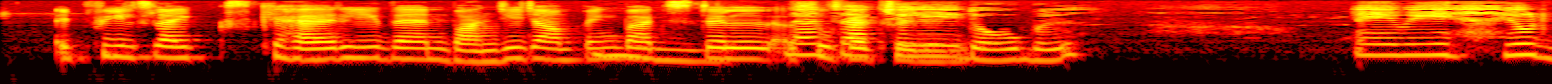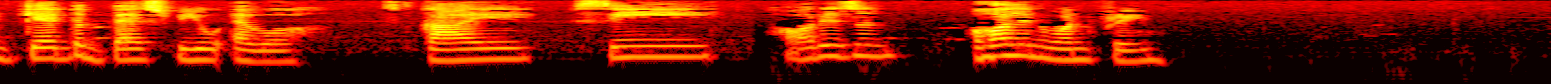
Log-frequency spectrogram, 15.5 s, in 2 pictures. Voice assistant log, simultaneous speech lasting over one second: present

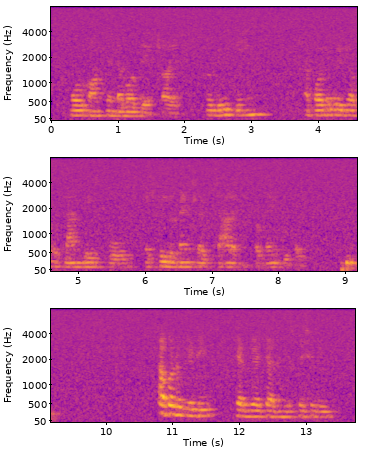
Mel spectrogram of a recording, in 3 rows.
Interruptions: none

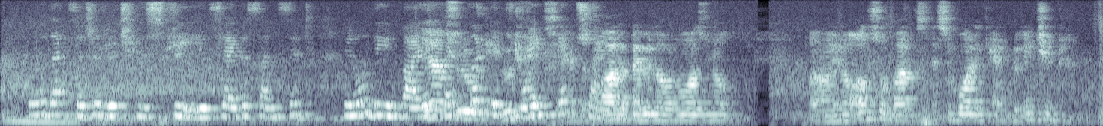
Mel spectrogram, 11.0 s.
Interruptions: present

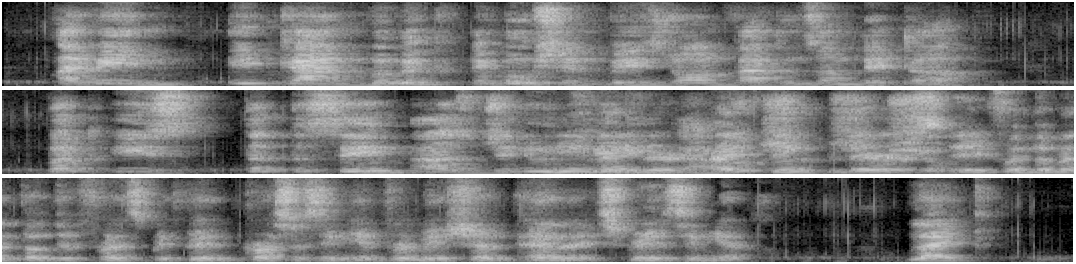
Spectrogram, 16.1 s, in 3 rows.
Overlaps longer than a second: present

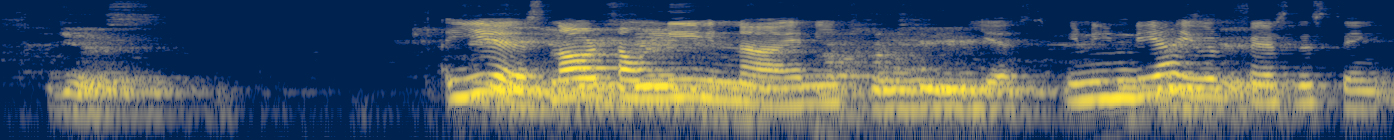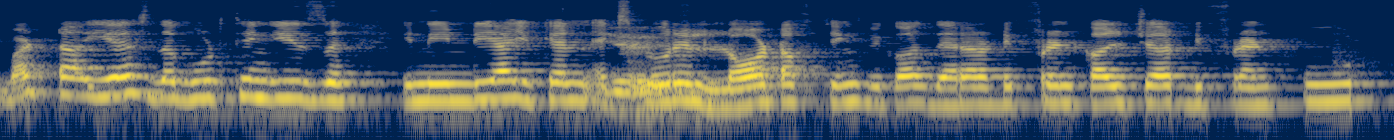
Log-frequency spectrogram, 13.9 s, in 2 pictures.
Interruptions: present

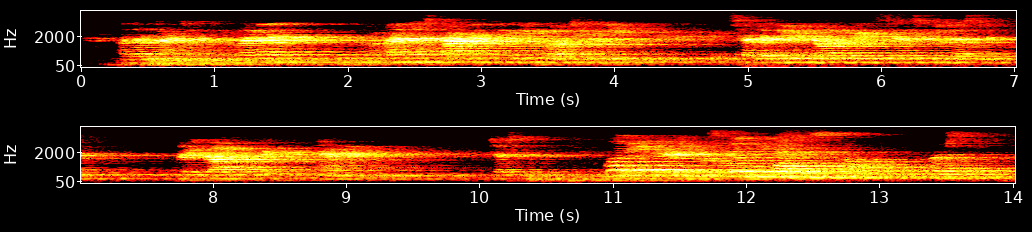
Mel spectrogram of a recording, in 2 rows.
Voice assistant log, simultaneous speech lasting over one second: present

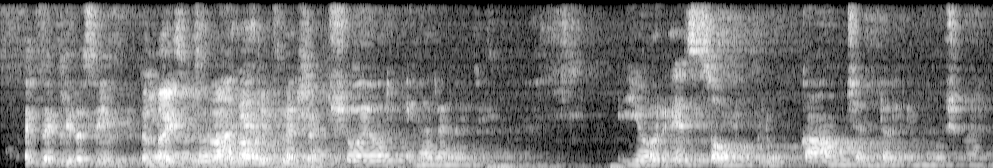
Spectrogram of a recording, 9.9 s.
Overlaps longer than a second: present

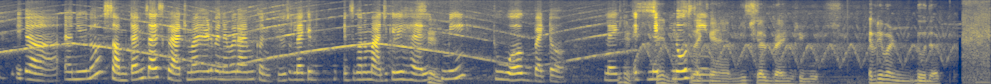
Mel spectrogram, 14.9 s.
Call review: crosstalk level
present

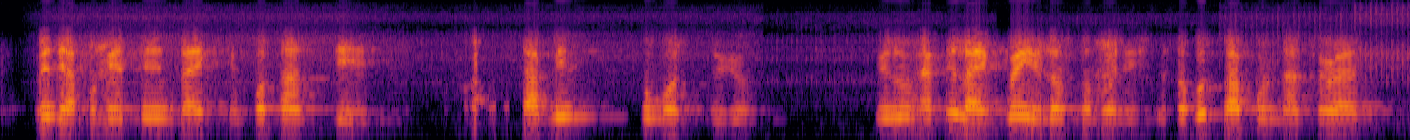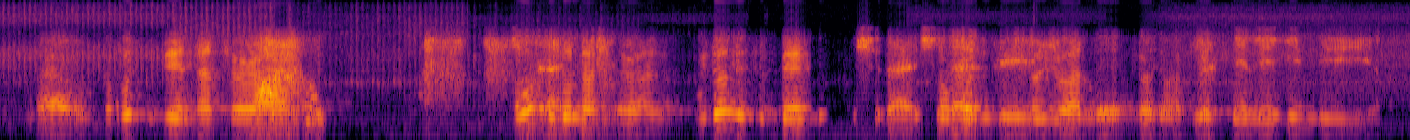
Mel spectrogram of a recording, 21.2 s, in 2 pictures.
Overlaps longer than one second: present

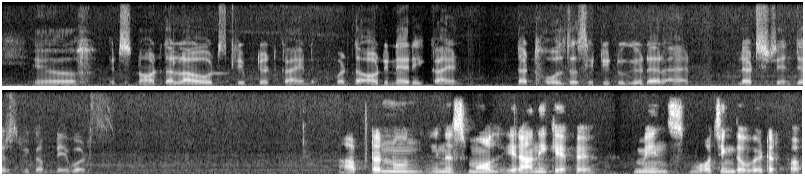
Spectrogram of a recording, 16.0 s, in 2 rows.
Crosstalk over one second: none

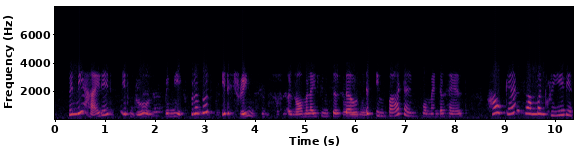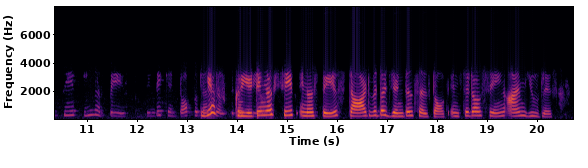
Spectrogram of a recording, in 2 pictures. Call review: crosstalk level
present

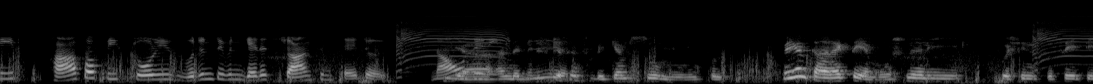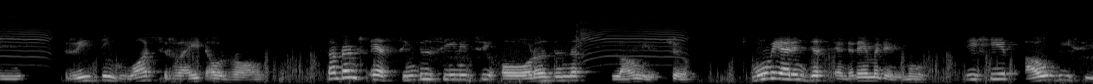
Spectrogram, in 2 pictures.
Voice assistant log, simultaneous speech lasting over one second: present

